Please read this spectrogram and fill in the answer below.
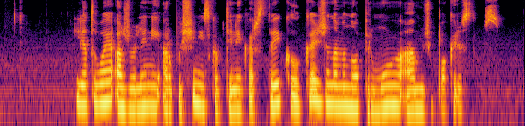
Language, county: Lithuanian, Kaunas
